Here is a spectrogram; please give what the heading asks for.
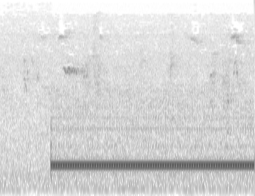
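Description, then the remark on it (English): A steady electronic phone tone starts after a short pause and holds unbroken for about two seconds, like the ringing heard while an outgoing call connects, as someone at a cafe phones a friend. No one speaks. “I can phone him. Hang on.”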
